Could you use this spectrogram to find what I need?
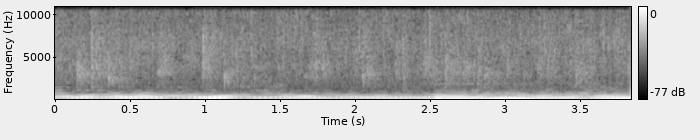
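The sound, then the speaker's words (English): Water from a shower pours in a steady, dense hiss, a continuous spray spattering onto a surface with slight swells in loudness and a low, even rumble beneath. No one speaks. “And when the water is ready, take a deep breath and step fully into the path of the water.”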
